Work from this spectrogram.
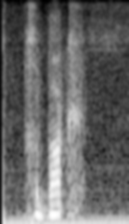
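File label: "gebak", Dutch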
